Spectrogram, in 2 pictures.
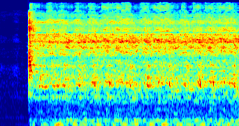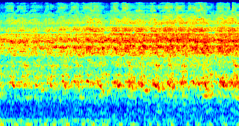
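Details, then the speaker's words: Red truck rebuild, starter jumped because of wiring issues: the starter spins the engine at a steady churn with no firing at all on residual fuel only. Cranks, no start, no fuel pressure; after the fuel-pump relay was jumped it started and ran. "mhm okay nothing there uh jump the fuel pump that's what I'm do next yeah yeah I I thought there might be some residual fuel there"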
